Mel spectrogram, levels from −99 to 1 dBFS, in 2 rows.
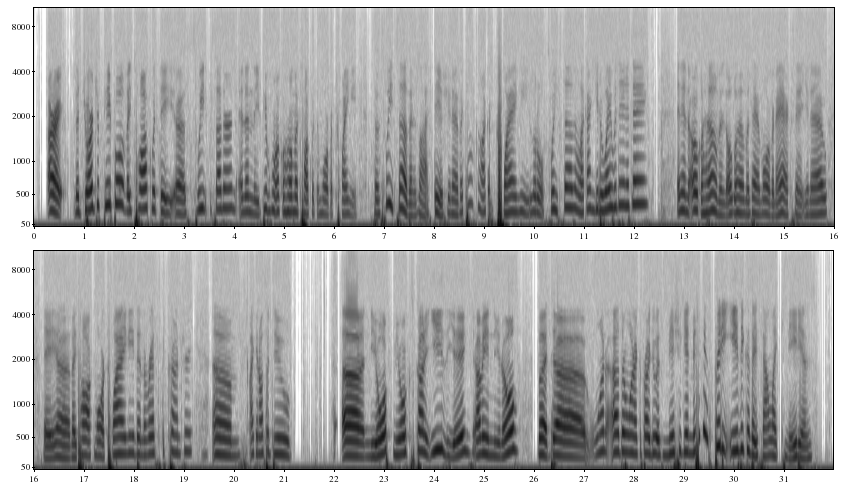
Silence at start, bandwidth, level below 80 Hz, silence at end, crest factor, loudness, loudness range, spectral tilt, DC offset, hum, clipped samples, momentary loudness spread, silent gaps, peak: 0.25 s; 11 kHz; -24 dBFS; 0.35 s; 18 dB; -19 LUFS; 7 LU; -8 dB/octave; 3%; none; under 0.1%; 11 LU; none; 0 dBFS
